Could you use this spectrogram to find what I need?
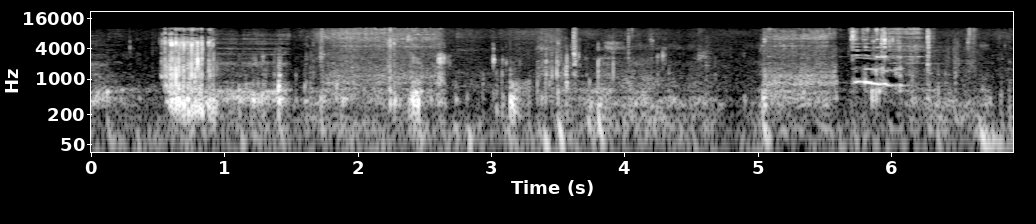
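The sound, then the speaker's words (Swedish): Wine, a blend of 80% Sangiovese with 10% each of Cabernet and Merlot, is spat into a metal spittoon during a tasting in two loud, splashy bursts separated by quieter rustling, with a faint metallic ring after the second spit. Nobody speaks. “Och som vanligt spottar jag in jättestor, det låter som jag spottar en stor aluminiumtoalett varenda gång innan det har kommit ner någonting.”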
